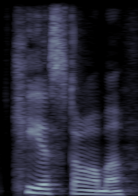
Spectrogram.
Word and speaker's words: Keir Starmer: Keir Starmer.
